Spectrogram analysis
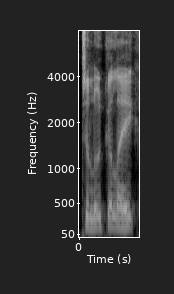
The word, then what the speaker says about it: Toluca Lake: in Toluca Lake. I think I'm pronouncing that correct.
